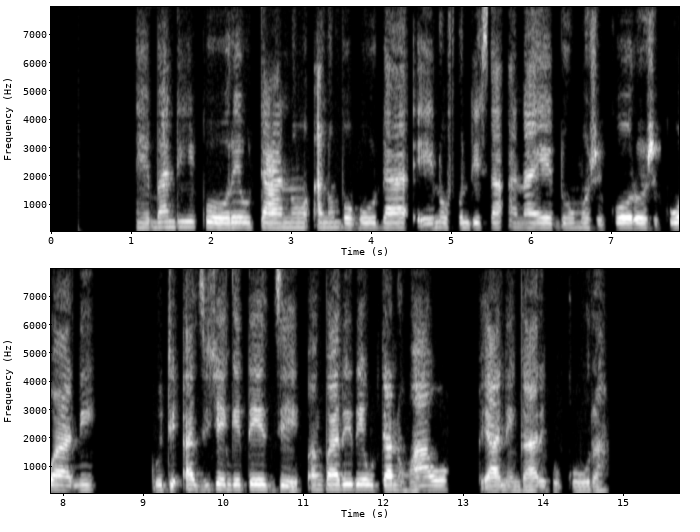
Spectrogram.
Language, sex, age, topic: Ndau, female, 25-35, health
